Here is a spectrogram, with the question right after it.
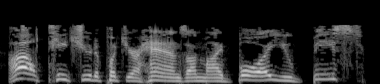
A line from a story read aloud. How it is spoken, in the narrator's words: roared the saloon-keeper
